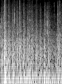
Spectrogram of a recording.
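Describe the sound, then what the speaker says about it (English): Rapid bursts of video game weapon fire from a grenade launcher, a dense, steady crackle of shots lasting about a second and fairly loud, with no talk over it. "Oh, that's a grenade launcher."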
